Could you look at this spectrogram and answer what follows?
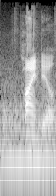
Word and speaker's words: Pinedale: at pendle all right how do you say pna i feel like i'm saying it wrong i do pinedale thank you pinedale pinedale winsfield so in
